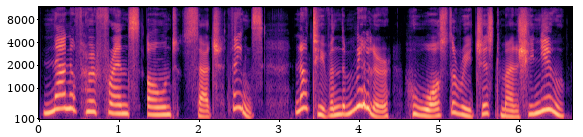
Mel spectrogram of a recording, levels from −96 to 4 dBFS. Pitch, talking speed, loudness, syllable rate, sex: 260 Hz, 160 wpm, -15 LUFS, 4.3 syllables/s, female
